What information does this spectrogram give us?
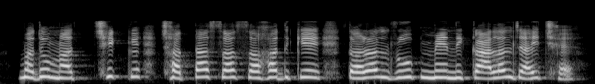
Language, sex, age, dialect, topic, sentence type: Maithili, female, 46-50, Eastern / Thethi, agriculture, statement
